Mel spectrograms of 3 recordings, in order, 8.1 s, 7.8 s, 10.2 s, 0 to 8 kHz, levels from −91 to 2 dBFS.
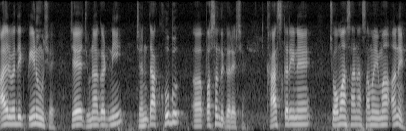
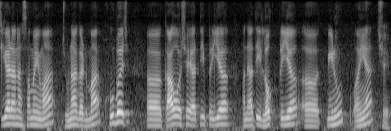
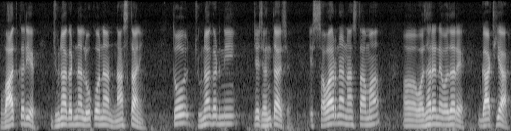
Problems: constant background noise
